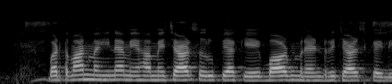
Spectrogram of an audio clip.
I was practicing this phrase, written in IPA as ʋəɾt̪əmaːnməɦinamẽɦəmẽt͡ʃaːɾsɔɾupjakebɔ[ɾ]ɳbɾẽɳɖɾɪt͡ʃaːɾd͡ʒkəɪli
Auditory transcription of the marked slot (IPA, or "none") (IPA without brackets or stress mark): ɾ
